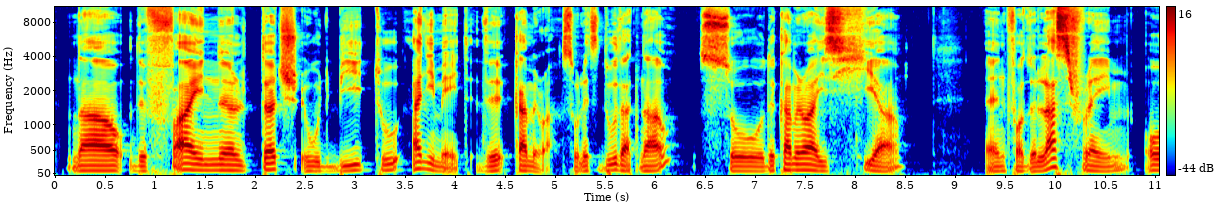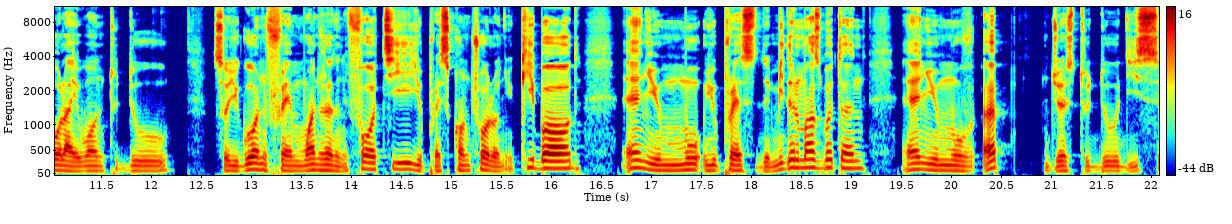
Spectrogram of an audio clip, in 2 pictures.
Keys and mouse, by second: 0.0 space, 3.6 space, 8.9 click, 12.2 click, 18.6-20.5 ctrl+middle drag.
